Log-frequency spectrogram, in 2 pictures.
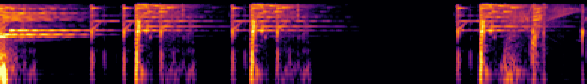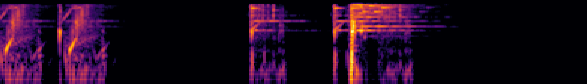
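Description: Game menu chimes and whooshes play as selections change.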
